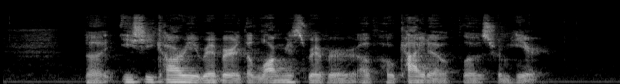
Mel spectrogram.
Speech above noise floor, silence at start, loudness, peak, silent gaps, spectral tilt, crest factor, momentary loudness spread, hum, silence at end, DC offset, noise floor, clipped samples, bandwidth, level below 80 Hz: 35 dB; 0.85 s; -24 LUFS; -2 dBFS; none; -4.5 dB/octave; 24 dB; 11 LU; none; 0.8 s; under 0.1%; -58 dBFS; under 0.1%; 11 kHz; -44 dBFS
